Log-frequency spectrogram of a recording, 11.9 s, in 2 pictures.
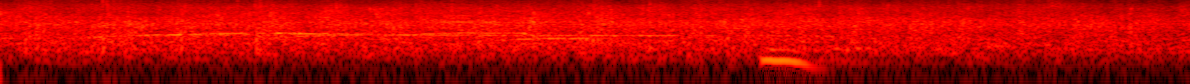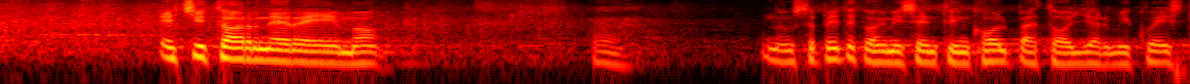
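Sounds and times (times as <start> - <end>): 
audience applause: 0.0 - 8.8
speech: 3.8 - 4.2, 6.8 - 8.0, 8.9 - 9.2, 9.8 - 11.8.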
